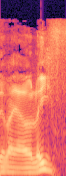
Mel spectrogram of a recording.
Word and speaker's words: Valladolid: Es de Valladolid, con vale. Z. Efectivamente, un castellano de pro jamás pronunciaría una D bien al final de la palabra.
